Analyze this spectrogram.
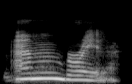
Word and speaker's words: umbrella: Umbrella. So my pronunciation is going to start with a vowel, umbrella.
